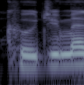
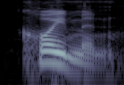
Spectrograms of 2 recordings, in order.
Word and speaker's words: Kuijman: It's not Kujiman, it's Kuijman? Koyman. Okay, I mispronounced it twice. Koyman, now I have it right.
